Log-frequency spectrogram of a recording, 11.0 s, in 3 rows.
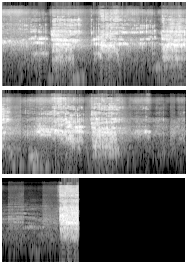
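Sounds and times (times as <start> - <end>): jaguar hissing: 0.0 - 7.4, 8.5 - 8.9.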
